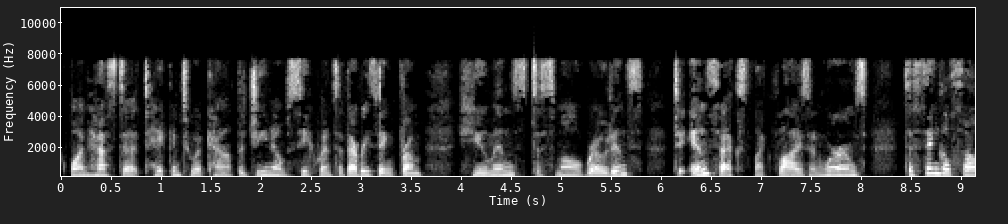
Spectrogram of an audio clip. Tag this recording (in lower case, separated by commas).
speech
